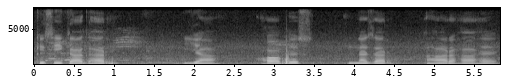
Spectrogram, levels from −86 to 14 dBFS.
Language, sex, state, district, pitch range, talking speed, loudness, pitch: Hindi, female, Madhya Pradesh, Katni, 120-130 Hz, 90 wpm, -19 LUFS, 125 Hz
